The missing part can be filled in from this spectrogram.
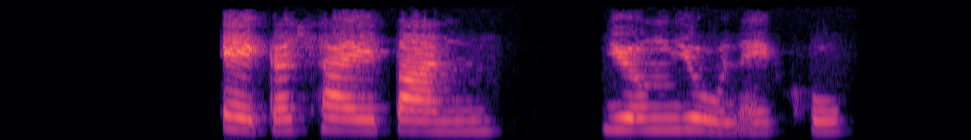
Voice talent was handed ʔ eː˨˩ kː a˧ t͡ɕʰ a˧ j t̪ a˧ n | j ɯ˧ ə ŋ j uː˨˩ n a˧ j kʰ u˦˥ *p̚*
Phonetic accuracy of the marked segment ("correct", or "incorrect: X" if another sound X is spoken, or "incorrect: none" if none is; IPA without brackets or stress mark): incorrect: k̚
